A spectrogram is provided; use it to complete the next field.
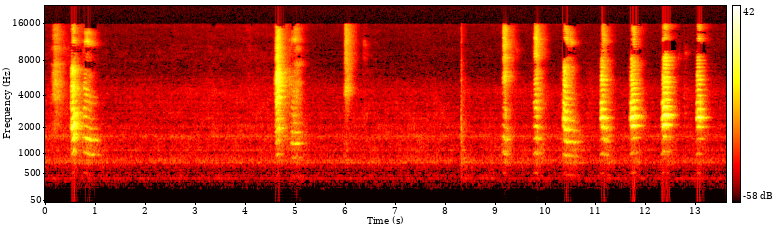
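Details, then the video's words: A rose-ringed parakeet, alone in its playroom, practises human speech, chattering in short, scratchy, speech-like phrases, first in scattered bursts, then a quick run of about eight syllables at the end. "👄사람말 연습하는 목도리 앵무새"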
